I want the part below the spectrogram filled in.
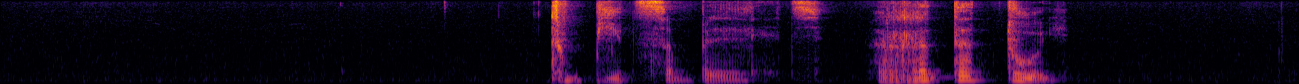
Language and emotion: Russian, angry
